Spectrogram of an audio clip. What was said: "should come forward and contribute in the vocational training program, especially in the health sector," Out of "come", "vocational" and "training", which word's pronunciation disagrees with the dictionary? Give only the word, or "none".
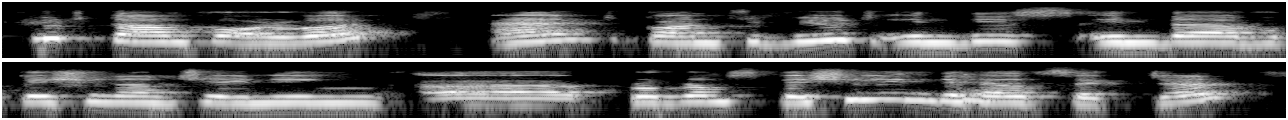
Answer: none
